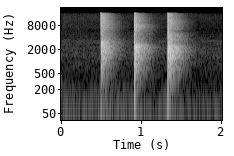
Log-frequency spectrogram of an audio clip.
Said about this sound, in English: It was like two layers of snaps. What was the second three thing? Slaps. Yeah. We got that, right? Two snaps. And then in between, I don't know what that was. I started doing it, thinking it was a snap.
